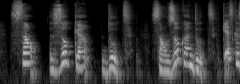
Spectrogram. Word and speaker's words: sans aucun doute: Sans aucun doute. He, on fait bien la liaison. Sans aucun le S est suivi d'une voyelle. Sans aucun doute.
